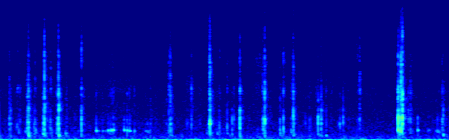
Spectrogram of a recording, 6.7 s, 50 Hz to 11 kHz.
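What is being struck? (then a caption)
Small glass dropper bottle. Medium-length natural fingernails tap a small, hollow green glass dropper bottle of facial tree oil with a white label and dropper cap, held close. The result is a quick, irregular series of short, bright clicks with a faint glassy tone around 800 Hz that fades almost instantly, over a steady low hum.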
